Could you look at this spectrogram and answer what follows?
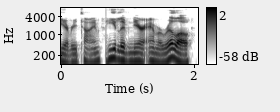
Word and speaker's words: Amarillo: time he lived near Amarillo where they did pronounce the two L's even though that's a Spanish name for I think yellow Amarillo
